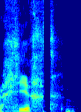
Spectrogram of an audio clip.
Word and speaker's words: Geert: By the way, I didn't mention the firmware programming on this is by another friend of mine called Geert Bevin, or Geert, because he's Dutch.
